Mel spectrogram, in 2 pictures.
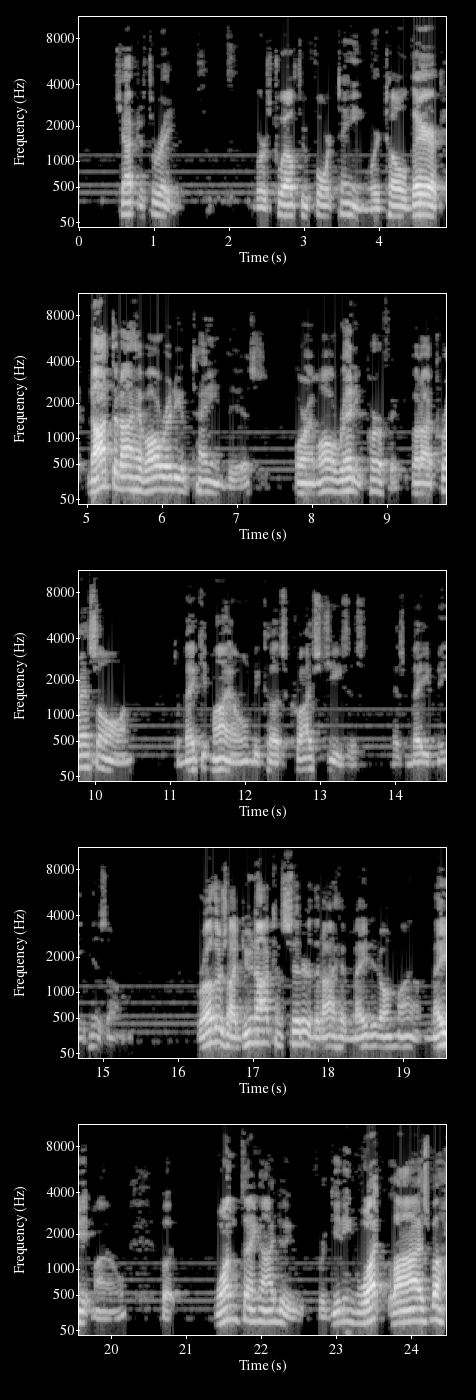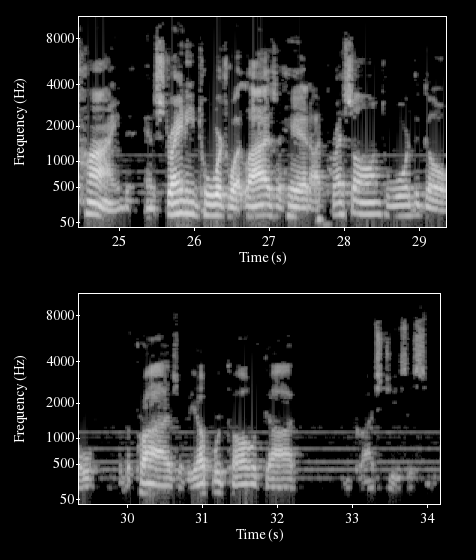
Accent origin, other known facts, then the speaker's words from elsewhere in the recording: United States; As an American citizen, I should be able to walk upright into the halls of Congress to state my case.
